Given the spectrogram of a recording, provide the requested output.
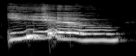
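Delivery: loud, high, drawn-out squeal of disgust; disgusted shriek. A narrator's reading. Someone on board hears he's being affectionate, disgusted shriek. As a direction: shriek it in revulsion. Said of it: "someone on board shrieks".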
